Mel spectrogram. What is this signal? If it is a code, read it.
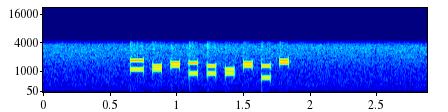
Multi-frequency trunk signalling (R1, as on North American trunks), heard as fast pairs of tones, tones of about 70 ms, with hum. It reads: KP 6085304 ST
